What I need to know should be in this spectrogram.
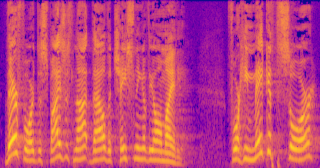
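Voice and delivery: loud, slow, solemn King James reading; scripture reading. Acted. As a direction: proclaim the verses with weight.

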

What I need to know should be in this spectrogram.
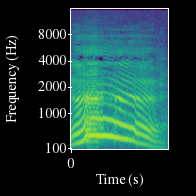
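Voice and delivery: high, loud strangled yelp; retold tickled scream. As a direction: squeal like a helpless kid being tickled. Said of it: "I'd just scream".

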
